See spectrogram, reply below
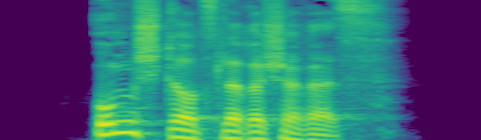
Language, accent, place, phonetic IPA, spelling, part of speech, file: German, Germany, Berlin, [ˈʊmʃtʏʁt͡sləʁɪʃəʁəs], umstürzlerischeres, adjective, De-umstürzlerischeres.ogg
- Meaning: strong/mixed nominative/accusative neuter singular comparative degree of umstürzlerisch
